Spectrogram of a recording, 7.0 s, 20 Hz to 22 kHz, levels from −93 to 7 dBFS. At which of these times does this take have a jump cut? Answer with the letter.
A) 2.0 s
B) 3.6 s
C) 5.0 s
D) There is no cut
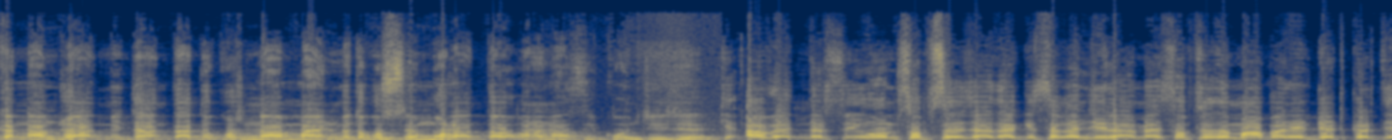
B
